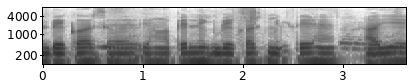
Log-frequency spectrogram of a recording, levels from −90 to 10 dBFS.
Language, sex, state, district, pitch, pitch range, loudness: Hindi, male, Chandigarh, Chandigarh, 120 Hz, 115-120 Hz, -17 LUFS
